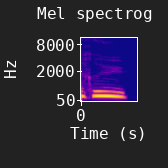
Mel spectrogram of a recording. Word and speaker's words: rues: La rue, les rues. Did you hear the plural? No, you did not. The S is silent, of course it is. The article does all the work.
